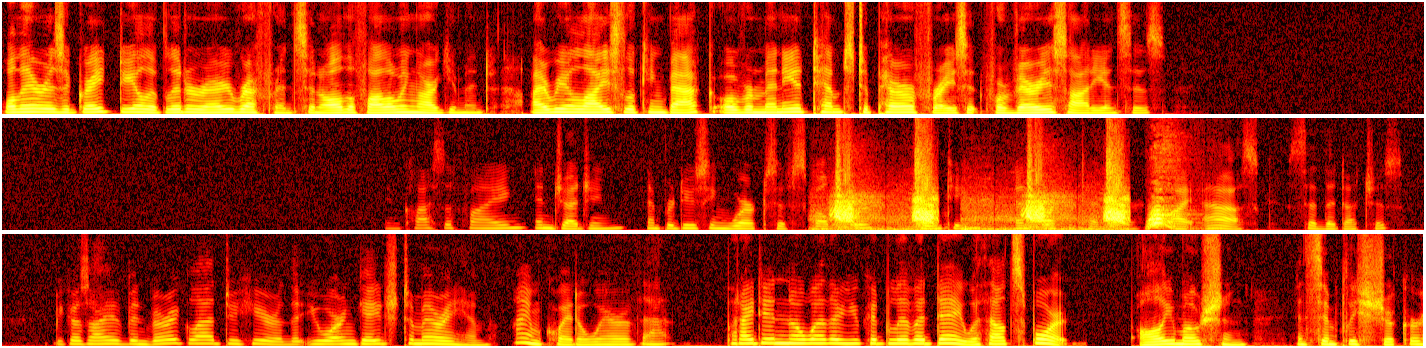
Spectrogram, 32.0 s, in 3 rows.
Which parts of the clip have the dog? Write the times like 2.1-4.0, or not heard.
16.8-19.5.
